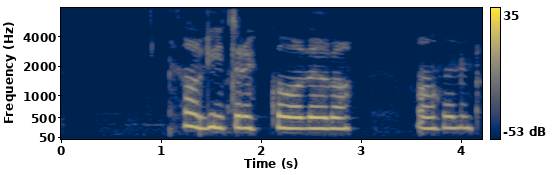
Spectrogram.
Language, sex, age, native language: Icelandic, male, 13, Icelandic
